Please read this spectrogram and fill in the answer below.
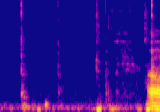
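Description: A few faint, irregular clicks from computer input devices, with a man's short "um" just at the end.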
